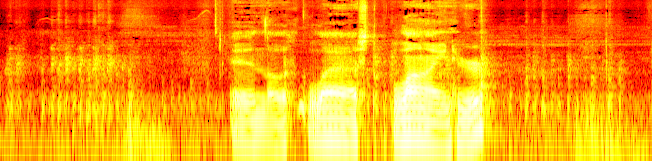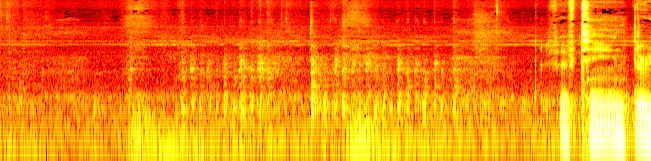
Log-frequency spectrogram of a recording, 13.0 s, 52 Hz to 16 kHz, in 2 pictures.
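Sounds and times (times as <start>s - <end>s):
coin scraping scratch card: 0.0s - 1.3s.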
